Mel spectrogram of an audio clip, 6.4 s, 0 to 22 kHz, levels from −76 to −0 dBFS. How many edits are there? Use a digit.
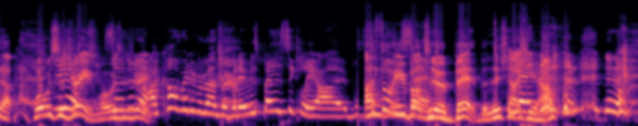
1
